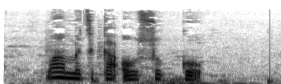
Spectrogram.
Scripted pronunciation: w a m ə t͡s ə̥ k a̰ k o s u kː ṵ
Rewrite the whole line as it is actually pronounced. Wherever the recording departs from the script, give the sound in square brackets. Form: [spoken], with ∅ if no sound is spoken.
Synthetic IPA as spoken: w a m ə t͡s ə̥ k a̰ [ʔ] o s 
